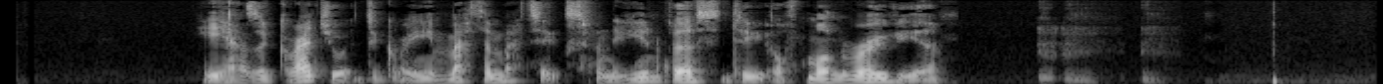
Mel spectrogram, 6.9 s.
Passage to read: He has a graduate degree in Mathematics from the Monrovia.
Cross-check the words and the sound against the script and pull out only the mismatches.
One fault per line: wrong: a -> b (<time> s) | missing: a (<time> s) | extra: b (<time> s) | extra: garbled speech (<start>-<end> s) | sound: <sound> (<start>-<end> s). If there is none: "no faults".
extra: University of (3.1 s)
sound: throat clearing (5.2-5.9 s)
